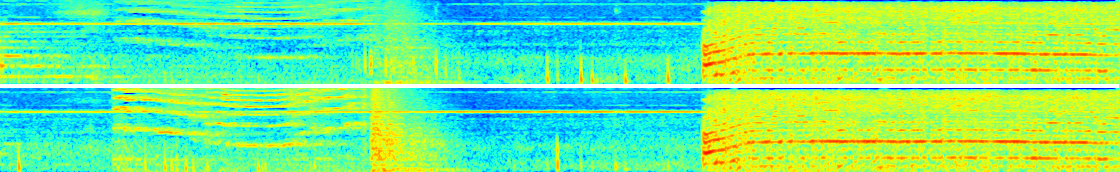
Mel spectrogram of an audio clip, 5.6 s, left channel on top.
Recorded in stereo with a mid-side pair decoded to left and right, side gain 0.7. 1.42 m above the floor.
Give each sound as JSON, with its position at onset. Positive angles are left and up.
{"t": 0.6, "sound": "a door slam", "azimuth_deg": -70, "distance_m": 4.5}
{"t": 3.5, "sound": "a scream", "azimuth_deg": -10, "distance_m": 0.7}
